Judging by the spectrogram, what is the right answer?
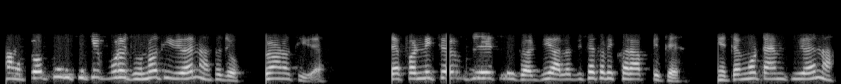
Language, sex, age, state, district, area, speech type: Sindhi, female, 30-45, Rajasthan, Ajmer, urban, conversation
